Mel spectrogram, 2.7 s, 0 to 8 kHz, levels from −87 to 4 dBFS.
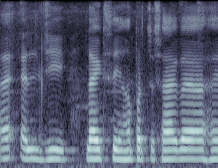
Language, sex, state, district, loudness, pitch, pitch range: Hindi, male, Haryana, Charkhi Dadri, -16 LUFS, 170 Hz, 165-170 Hz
